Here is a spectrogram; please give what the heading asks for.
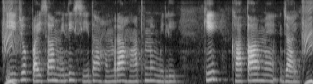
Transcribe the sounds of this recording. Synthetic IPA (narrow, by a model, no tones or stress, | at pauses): kid͡ʒoːpəɪsamɪlisiːd̪ʱaɦəmɾaɦaːt̪ʰmẽmɪli | kikʰaːt̪amẽd͡ʒaːi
